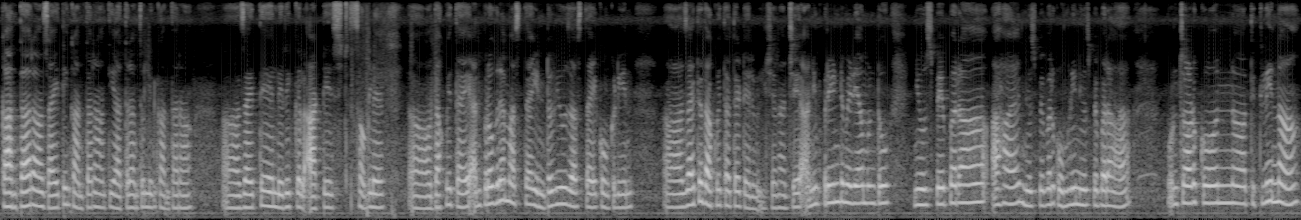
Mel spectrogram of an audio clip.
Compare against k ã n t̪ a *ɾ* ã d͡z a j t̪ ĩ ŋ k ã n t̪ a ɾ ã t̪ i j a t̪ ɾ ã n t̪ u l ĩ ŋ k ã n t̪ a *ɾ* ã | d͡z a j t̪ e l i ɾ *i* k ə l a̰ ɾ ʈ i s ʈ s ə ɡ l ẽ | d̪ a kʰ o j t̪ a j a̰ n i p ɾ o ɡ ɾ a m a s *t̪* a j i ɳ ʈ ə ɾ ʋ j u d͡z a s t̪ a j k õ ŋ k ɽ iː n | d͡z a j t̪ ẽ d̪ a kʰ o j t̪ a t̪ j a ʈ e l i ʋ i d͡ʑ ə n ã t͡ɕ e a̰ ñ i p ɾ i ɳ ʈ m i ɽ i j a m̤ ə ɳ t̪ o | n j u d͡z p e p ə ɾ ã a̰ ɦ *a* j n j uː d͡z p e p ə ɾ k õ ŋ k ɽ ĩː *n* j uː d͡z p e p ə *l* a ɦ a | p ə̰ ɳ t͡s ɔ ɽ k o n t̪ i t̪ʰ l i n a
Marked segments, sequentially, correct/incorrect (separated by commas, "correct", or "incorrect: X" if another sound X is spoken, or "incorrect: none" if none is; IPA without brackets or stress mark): correct, correct, correct, correct, correct, correct, incorrect: ɾ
